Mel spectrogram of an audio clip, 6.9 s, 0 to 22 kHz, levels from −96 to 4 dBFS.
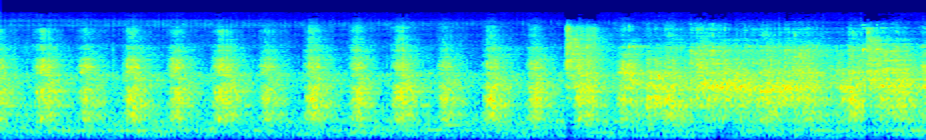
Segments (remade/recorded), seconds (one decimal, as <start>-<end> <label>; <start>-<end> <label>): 0.0-6.9 recorded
